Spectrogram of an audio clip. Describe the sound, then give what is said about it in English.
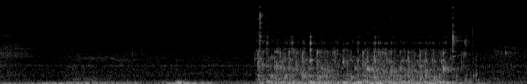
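Low rumbling background noise gives way to a burst of busy, gurgling air bubbling through water in a glass recycler's perc, fairly loud for a couple of seconds, then easing off at the end. “So if you saw, you'll see, you can see like the air like bubbling through here too.”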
